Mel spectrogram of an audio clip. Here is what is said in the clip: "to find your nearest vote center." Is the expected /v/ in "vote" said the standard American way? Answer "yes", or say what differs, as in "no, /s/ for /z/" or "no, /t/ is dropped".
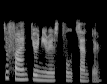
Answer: no, /f/ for /v/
